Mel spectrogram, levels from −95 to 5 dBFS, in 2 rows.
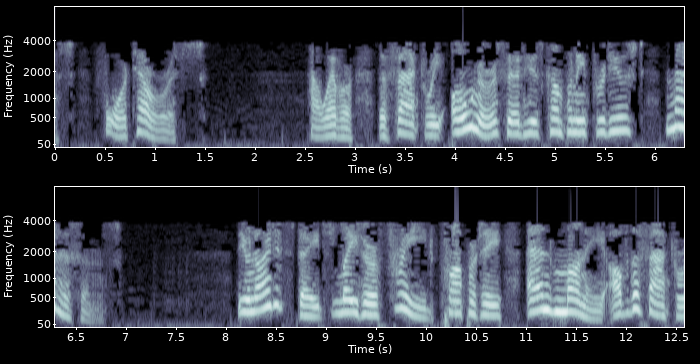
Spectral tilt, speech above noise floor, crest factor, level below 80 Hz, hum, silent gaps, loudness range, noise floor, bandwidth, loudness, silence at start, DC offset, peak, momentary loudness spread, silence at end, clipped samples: -9 dB/octave; 43 dB; 14 dB; -54 dBFS; none; none; 6 LU; -56 dBFS; 4 kHz; -14 LUFS; 0.15 s; under 0.1%; 0 dBFS; 11 LU; 0 s; under 0.1%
